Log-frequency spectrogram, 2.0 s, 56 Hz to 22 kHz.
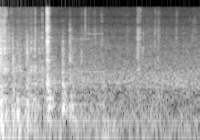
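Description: Rear hatch of a 2006 BMW E53 X5 pushed shut: the thud fades at the very start, then a sharp click about half a second in and a few lighter clicks as the latch pulls the hatch down fully closed.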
